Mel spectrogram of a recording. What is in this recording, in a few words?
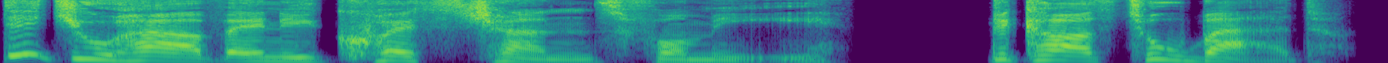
Female Troll Half Health; Madame Lazul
